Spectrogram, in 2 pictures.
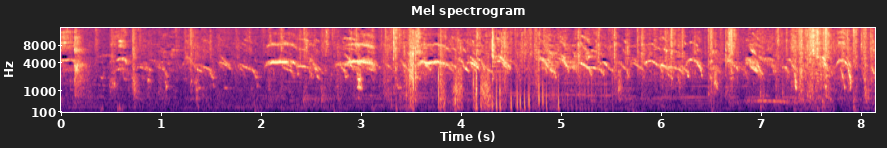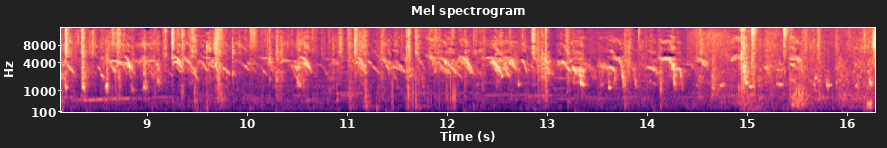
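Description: A crowded flock of young cockerels calling, with many short high calls overlapping throughout. Occasional knocks and scuffles come from birds moving in the pen.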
